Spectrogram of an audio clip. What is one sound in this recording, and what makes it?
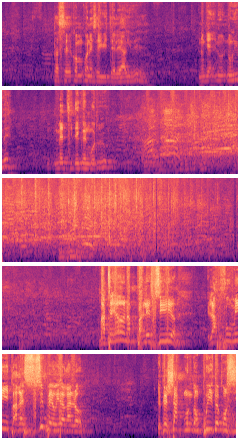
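A man speaks with animation in a loud, preaching voice.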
